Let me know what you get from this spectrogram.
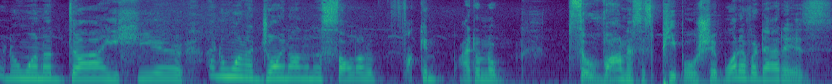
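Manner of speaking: weaselly character voice. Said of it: "What did Bud say?".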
